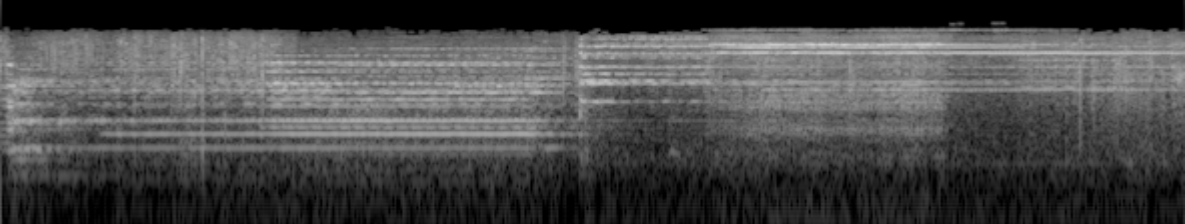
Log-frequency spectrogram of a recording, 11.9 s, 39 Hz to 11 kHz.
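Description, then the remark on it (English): A hotel room telephone rings loudly and continuously at about noon, a call from the clerk downstairs; its bright metallic bell tone has a brief hitch partway through, with no voices. “About noontime, when the phone rang, I knew it was the clerk downstairs calling because I'd left a call for 12.”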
